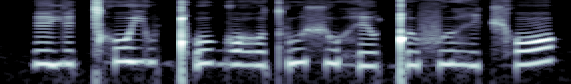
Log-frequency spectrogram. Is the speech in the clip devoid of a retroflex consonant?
yes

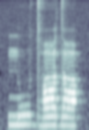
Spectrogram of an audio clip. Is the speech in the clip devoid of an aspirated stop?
yes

